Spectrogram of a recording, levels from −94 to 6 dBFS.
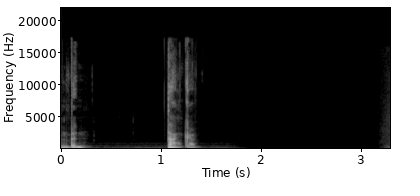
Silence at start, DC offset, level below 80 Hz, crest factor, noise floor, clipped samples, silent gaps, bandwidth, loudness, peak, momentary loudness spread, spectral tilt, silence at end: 0 s; under 0.1%; -50 dBFS; 28 dB; -71 dBFS; under 0.1%; none; 17.5 kHz; -33 LUFS; -10 dBFS; 18 LU; -6 dB/octave; 1.95 s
